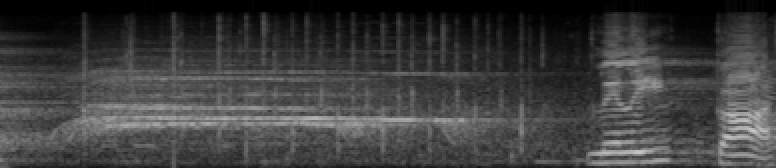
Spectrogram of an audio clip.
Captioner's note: audience cheering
